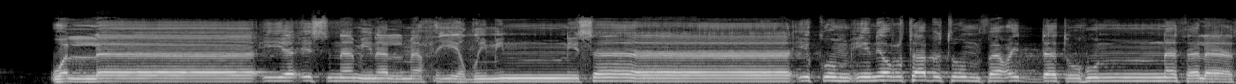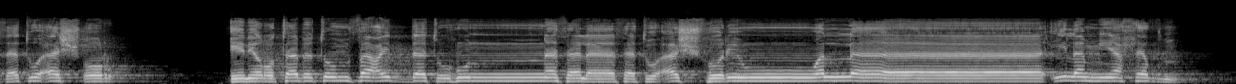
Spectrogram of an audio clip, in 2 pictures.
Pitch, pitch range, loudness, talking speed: 145 Hz, 140-160 Hz, -17 LUFS, 45 wpm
